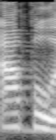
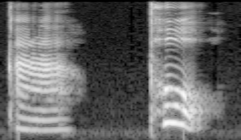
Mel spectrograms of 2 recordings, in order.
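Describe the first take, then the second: First: Said in the usual way. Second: "apple" broken into two separate beats; split into syllables. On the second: Shown as a demonstration. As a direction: say "apple" slowly, pausing between the syllables. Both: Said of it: "listen for the number of syllables".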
